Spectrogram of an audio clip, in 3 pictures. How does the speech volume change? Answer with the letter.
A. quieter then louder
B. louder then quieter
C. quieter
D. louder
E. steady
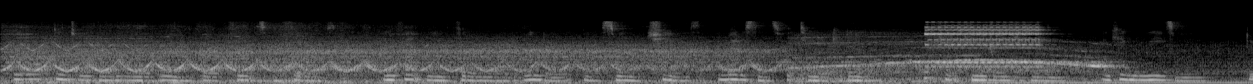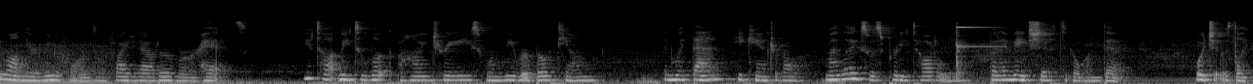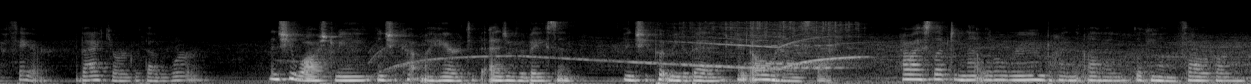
D.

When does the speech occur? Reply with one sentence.
You can hear the speech from 0.1 to 37.5 s.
